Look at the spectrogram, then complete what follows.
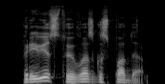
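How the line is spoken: Dry greeting. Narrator (Russian): сухо поздоровался Максим

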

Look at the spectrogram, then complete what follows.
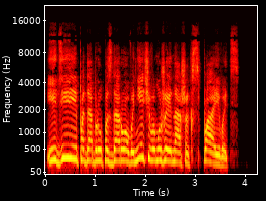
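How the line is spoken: Women shouting. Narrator (Russian): жены их кричали Мизинчику

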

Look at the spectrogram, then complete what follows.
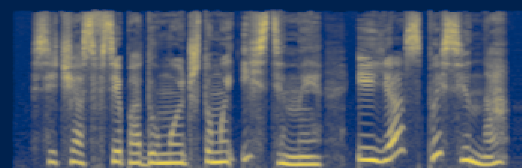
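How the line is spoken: Breathy whisper, suppressing laughter. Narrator (Russian): шепнула с придыханием, хотя саму смех разбирал

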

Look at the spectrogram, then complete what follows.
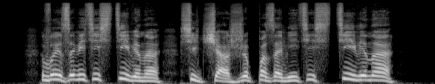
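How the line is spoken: Screaming. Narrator (Russian): Она перестала вопить

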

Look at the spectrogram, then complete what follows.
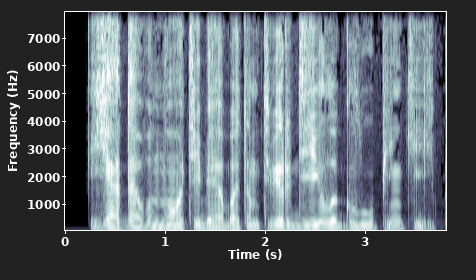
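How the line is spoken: Fox whispering into ear. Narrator (Russian): прошептала лисица прямо ему в ухо

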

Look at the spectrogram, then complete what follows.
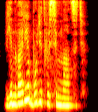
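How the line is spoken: Soft timid babble. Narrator (Russian): пролепетала она тихо

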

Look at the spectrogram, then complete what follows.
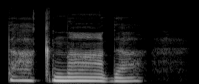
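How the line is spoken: Quiet moan. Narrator (Russian): тихо простонала она

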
